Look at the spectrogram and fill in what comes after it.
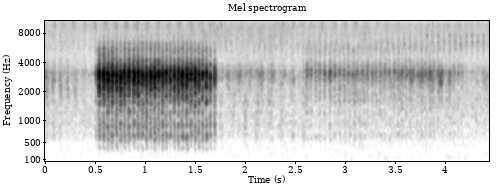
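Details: Eastern Alpine bush-cricket (Anonconotus italoaustriacus) singing at Heiligenblut, Austria, on 4 September 2020: one dense scratchy burst of rapid pulses lasting over a second, then a fainter, longer run of softer chirping pulses.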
